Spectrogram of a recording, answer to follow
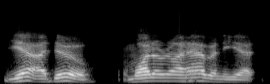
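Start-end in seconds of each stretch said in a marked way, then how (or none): none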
